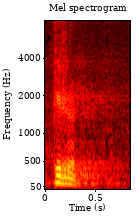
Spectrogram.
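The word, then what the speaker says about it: بِرّ: Ya kalau di isim fa'ilnya umumnya guru-guru kita baca barin, tapi untuk masdarnya untuk kebaikan bacanya apa? Birun. Nanti kamu protes, oh barun itu daratan Gus, kalau birun itu kebaikan. Aku itu macaku kamus luwih suwi bocah kok sembrono.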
